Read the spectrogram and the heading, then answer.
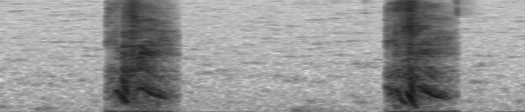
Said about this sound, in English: excuse me, I might sneeze. Hold on.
